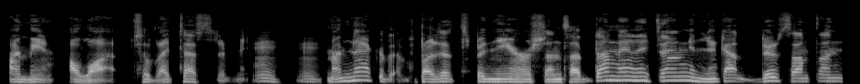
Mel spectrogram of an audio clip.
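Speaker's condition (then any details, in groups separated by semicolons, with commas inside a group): Parkinson's disease; diagnosed 1 to 1.5 years ago, physical therapy, walking again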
